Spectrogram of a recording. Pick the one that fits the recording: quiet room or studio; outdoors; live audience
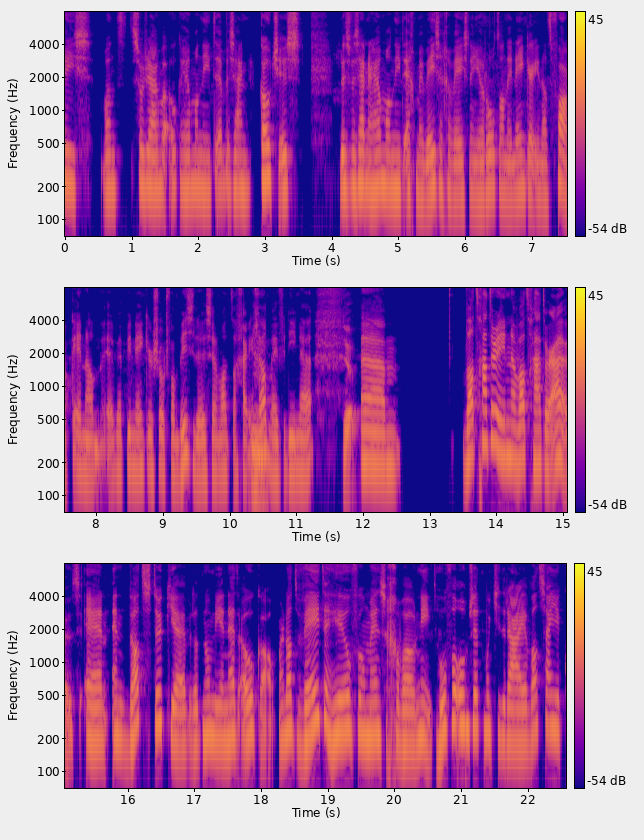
quiet room or studio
